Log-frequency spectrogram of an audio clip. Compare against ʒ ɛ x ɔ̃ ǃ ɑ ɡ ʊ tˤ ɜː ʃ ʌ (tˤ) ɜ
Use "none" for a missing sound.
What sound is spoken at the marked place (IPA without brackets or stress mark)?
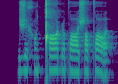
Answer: tˤ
